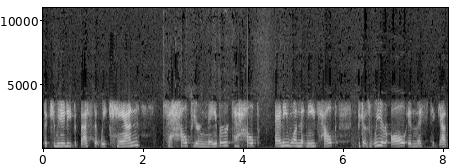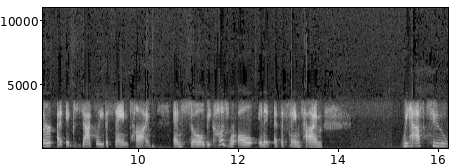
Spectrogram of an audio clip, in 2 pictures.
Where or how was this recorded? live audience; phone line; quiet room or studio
phone line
